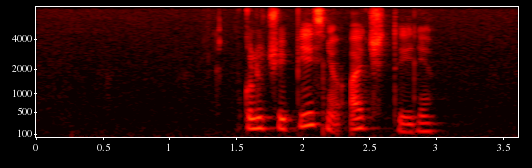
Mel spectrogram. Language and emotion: Russian, neutral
